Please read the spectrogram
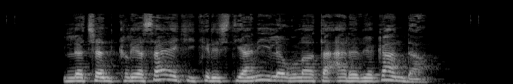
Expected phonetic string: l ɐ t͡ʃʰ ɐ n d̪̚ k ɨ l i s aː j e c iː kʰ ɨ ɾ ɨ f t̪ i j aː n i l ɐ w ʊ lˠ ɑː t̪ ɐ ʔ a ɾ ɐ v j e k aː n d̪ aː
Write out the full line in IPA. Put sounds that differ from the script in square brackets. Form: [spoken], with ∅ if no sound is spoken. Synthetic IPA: l ɐ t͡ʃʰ ɐ n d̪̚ k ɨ l [e] s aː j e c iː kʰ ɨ ɾ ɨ [s] t̪ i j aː n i l ɐ w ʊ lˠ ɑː t̪ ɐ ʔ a ɾ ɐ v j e k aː n d̪ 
